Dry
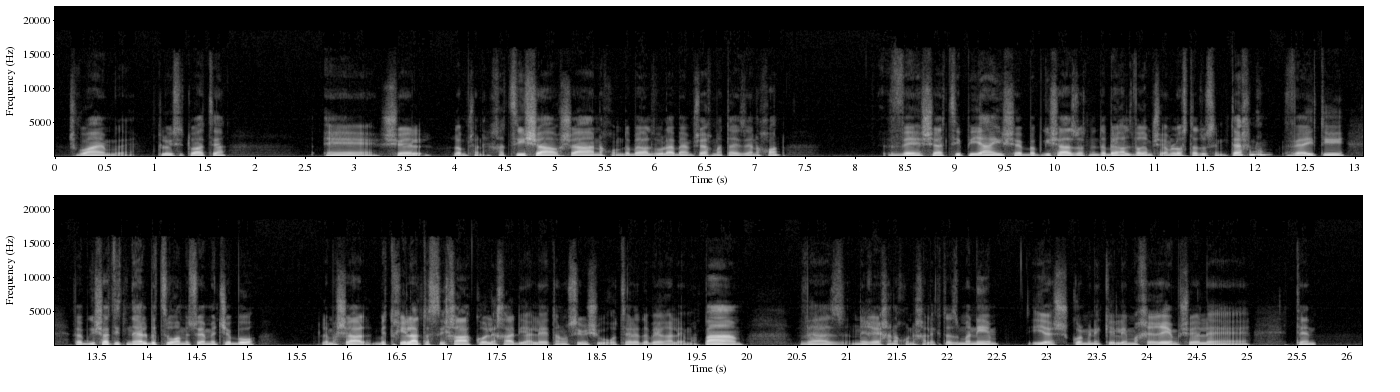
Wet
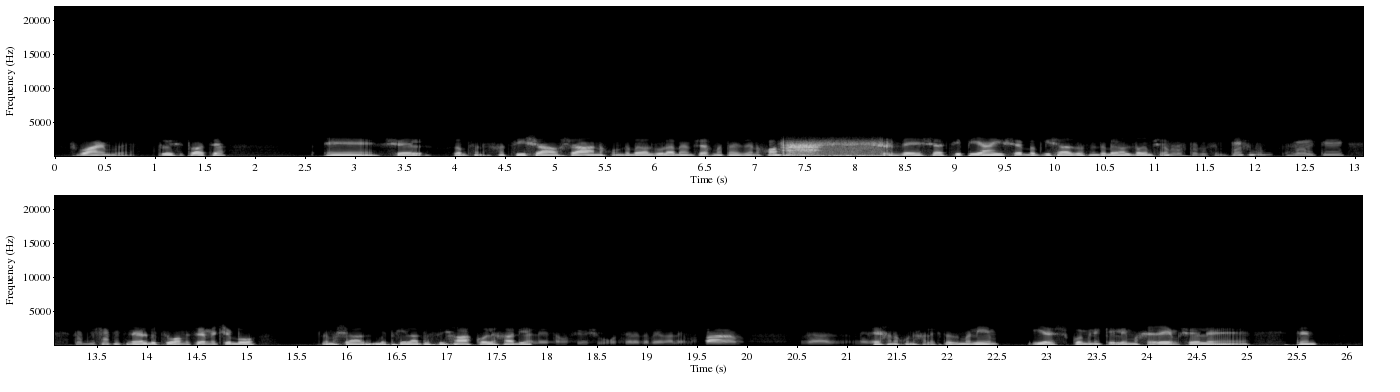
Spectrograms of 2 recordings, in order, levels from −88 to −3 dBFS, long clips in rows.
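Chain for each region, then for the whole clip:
7.13–8.37 s: high-pass 50 Hz + overdrive pedal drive 10 dB, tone 3.3 kHz, clips at -13 dBFS + level flattener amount 100%
11.13–13.76 s: self-modulated delay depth 0.66 ms + compression 2:1, threshold -36 dBFS + treble shelf 2.1 kHz +6 dB
14.51–14.95 s: high-pass 120 Hz + peaking EQ 2.5 kHz +8.5 dB 0.97 oct
16.00–17.10 s: compression 2.5:1, threshold -19 dBFS + tilt EQ -3.5 dB/octave
17.83–21.27 s: hard clipper -14.5 dBFS + ladder high-pass 490 Hz, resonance 55% + delay 75 ms -22 dB
whole clip: steep low-pass 1.9 kHz 72 dB/octave; spectral noise reduction 13 dB; peak limiter -16 dBFS

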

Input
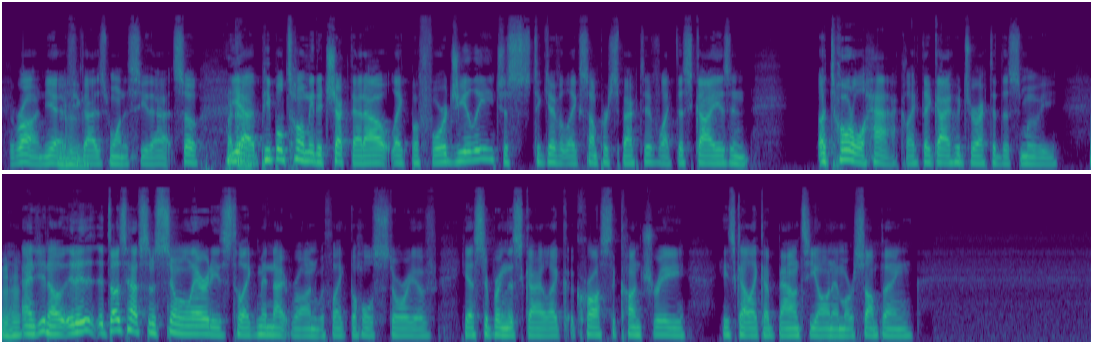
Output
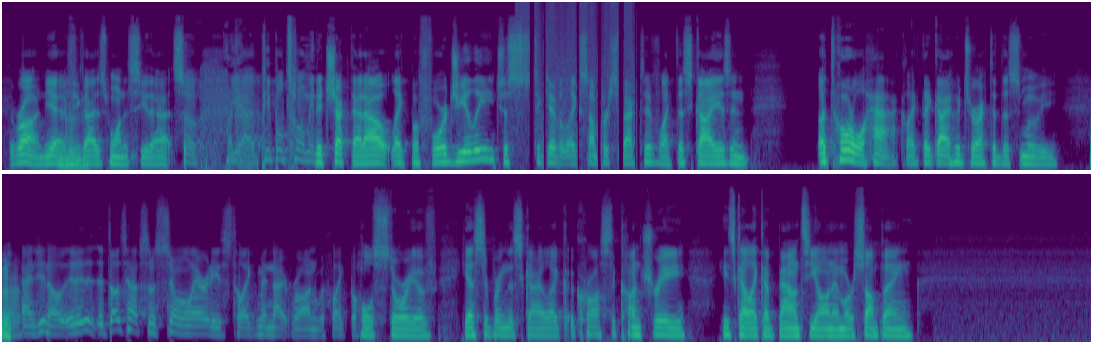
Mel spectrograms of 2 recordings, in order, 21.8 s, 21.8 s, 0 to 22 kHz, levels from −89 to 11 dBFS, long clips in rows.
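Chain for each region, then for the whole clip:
1.83–3.14 s: compression 5:1, threshold -34 dBFS + spectrum-flattening compressor 2:1
5.13–6.38 s: high-pass 310 Hz 6 dB/octave + word length cut 8-bit, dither none
8.27–9.48 s: high-pass 150 Hz + peaking EQ 3.9 kHz -12 dB 0.87 oct
10.97–14.48 s: band-pass filter 1.1 kHz, Q 1.2 + compression, threshold -38 dBFS
15.62–17.20 s: distance through air 53 m + compression 4:1, threshold -34 dBFS
whole clip: none

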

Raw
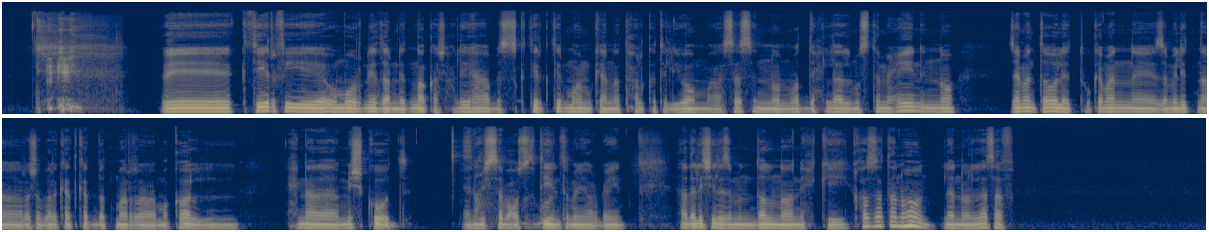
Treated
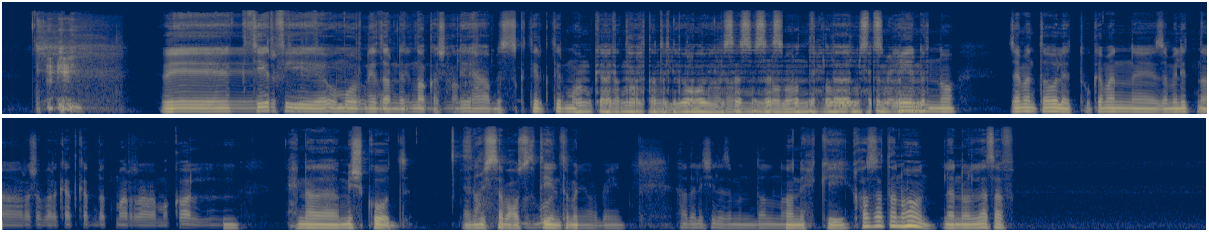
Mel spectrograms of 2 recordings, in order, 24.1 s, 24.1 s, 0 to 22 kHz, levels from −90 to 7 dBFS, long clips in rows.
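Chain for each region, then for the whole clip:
1.71–4.92 s: tilt EQ +2.5 dB/octave + delay 343 ms -13.5 dB
5.74–9.27 s: chunks repeated in reverse 295 ms, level 0 dB + comb 2.4 ms, depth 82% + upward compressor, threshold -36 dBFS
12.05–14.27 s: high-pass 830 Hz + treble shelf 2.8 kHz -9 dB
17.80–19.90 s: low-pass 6 kHz + compression 2:1, threshold -52 dBFS
whole clip: none

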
